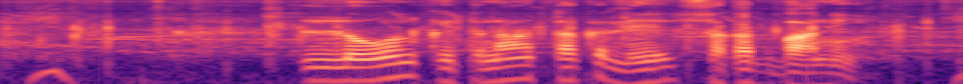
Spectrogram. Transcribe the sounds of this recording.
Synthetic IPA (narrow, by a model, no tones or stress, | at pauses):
loːnkɪt̪naːt̪əkleːsəkət̪baːnḭː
